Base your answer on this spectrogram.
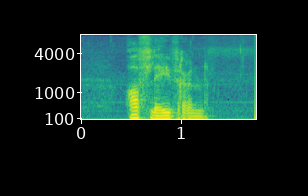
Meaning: to deliver, to drop off
- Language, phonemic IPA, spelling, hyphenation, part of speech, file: Dutch, /ˈɑfleːvərə(n)/, afleveren, af‧le‧ve‧ren, verb, Nl-afleveren.ogg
